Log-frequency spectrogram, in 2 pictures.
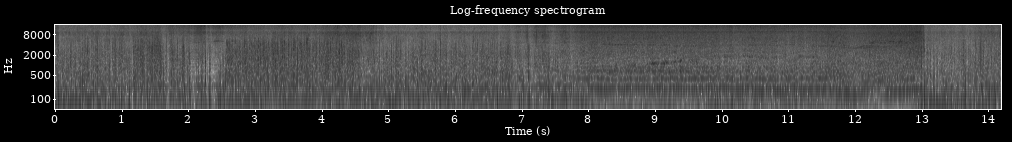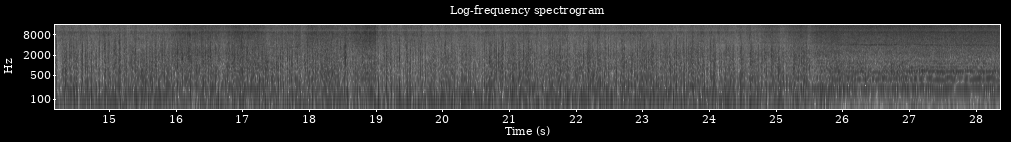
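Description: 3DR Solo quadcopter's motors and propellers buzzing steadily close by, mixed with wind rushing over the microphone. Twice a clearer whining hum comes to the fore and shifts in pitch, dropping at the end of the first one, as the motors change speed.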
